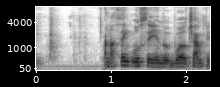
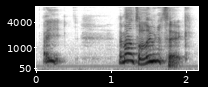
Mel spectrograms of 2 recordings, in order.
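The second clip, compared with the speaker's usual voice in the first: exclaiming; 4 dB louder than usual. Real, not acted. Exclaims about Ronnie fondly.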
